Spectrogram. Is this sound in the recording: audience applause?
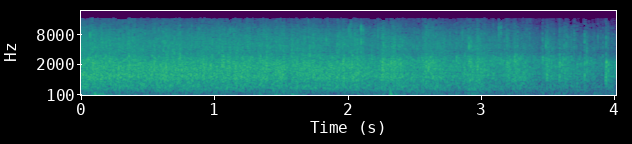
yes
